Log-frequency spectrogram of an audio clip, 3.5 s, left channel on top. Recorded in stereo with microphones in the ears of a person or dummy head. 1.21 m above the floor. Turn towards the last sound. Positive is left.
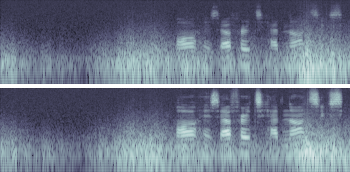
turn(degrees=-85)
